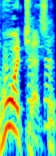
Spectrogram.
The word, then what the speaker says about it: Worcester: It is spelled W-O-R-C-E-S. What says Worcester about that? It's Worcester.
